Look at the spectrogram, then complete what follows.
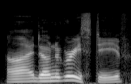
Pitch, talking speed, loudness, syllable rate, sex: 145 Hz, 185 wpm, -15 LUFS, 5.1 syllables/s, male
